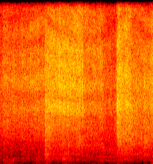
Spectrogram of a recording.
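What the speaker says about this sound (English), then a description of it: "Now I want to sear this meat well, so just bring your shallots over the top so they don't burn." Meat searing in a hot wok with shallots piled on top, a steady hiss with two louder sizzling surges as the pieces are pressed or turned, close and without talk.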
